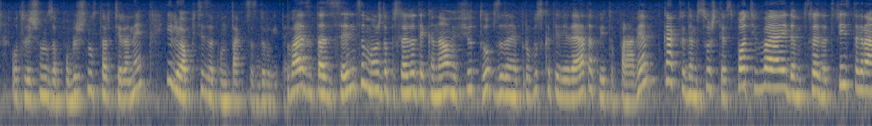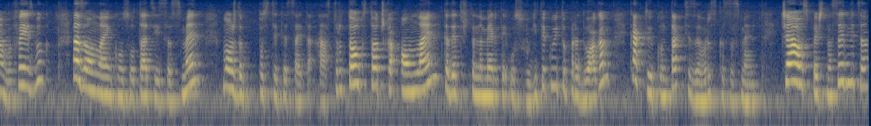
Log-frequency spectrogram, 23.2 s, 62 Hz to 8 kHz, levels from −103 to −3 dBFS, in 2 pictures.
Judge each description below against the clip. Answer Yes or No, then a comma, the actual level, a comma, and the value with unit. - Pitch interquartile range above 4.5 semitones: Yes, wide, 5.4 semitones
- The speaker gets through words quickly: Yes, fast, 180 wpm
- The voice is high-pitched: Yes, high, 215 Hz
